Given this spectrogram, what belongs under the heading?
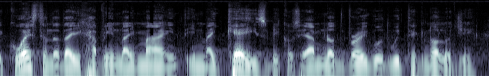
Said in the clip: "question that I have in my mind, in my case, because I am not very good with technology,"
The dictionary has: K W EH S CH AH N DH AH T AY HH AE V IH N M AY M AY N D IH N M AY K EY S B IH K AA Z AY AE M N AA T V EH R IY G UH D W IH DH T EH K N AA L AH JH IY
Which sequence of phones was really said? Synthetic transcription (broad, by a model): K W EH S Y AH N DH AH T AY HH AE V IH N M AY M AY N D IH N M AY K EY S B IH K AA S AY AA M N AA T V EH R IY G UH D W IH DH T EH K N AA L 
